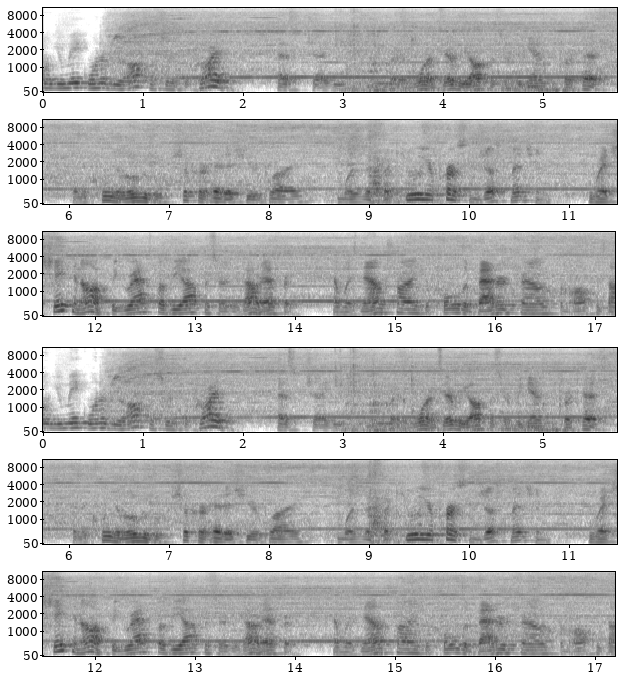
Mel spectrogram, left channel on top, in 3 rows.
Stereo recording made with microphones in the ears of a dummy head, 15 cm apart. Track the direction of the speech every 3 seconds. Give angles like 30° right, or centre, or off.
70° right, 60° right, 40° right, 10° right, 20° left, 20° left.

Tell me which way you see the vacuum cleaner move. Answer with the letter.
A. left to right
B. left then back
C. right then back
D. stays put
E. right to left
D.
